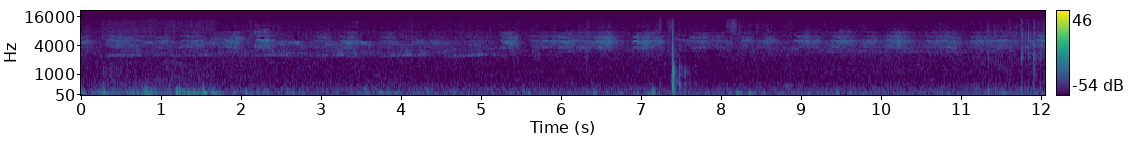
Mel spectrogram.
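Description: Quiet outdoor cricket-net ambience with faint bird chirps and a few low thuds near the start, a single sharp knock about midway, and a loud, sharp crack of a cricket bat striking the ball at the very end.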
